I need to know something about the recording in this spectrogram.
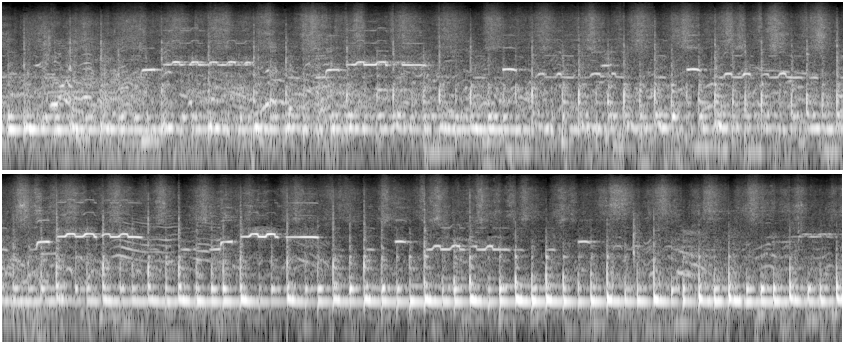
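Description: Parade music: a high piping melody in short trilled phrases over a steady held drone, with rattles shaken in a fast, even rhythm.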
